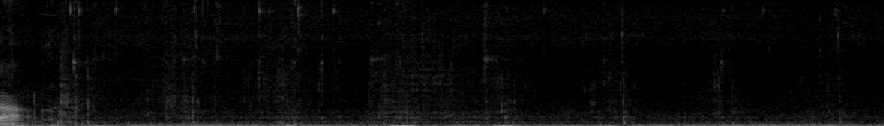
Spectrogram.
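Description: Footsteps on a wooden boardwalk at a steady walking pace, about two light knocks a second.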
